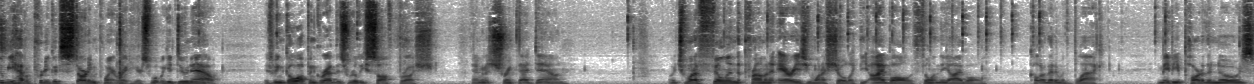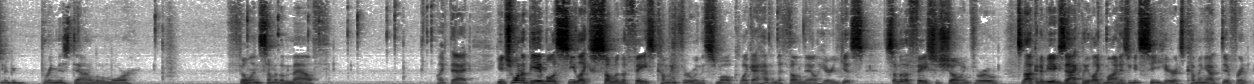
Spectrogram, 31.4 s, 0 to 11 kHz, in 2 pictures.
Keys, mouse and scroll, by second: 2.8 click, 4.6 click, 6.8-8.3 drag, 9.3 click, 10.4 click, 14.7 click, 16.9 click, 18.9 click, 19.8 click, 20.2 click, 20.7 click, 21.2 click, 25.4 click, 29.6 click.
